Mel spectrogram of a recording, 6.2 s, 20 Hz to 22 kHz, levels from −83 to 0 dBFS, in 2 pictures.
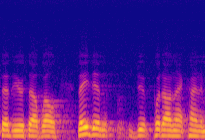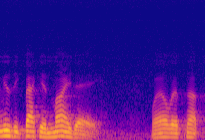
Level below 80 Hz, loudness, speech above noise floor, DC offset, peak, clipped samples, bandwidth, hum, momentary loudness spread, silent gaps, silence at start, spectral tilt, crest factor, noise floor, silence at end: -50 dBFS; -18 LUFS; 32 dB; under 0.1%; 0 dBFS; under 0.1%; 4.5 kHz; none; 12 LU; none; 0 s; -11.5 dB/octave; 18 dB; -49 dBFS; 0.05 s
